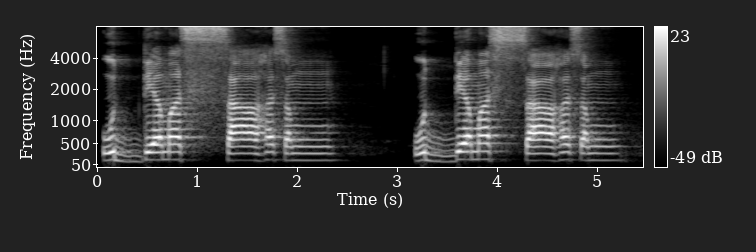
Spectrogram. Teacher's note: So, because the next one is Sa, Visarga also will be pronounced as Sa.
